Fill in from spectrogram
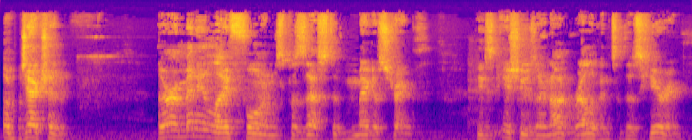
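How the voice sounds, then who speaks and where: Guy reading starship captain defense lawyer, earnest n forceful, bright voice, echoey room, sci-fi table read. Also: medium pitch, animated, moderate pace. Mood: objecting. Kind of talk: amateur table read of a sci-fi courtroom script. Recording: echoey room with background noise.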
